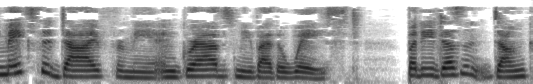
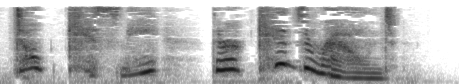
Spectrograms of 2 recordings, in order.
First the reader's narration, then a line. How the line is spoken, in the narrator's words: I push him away and whisper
